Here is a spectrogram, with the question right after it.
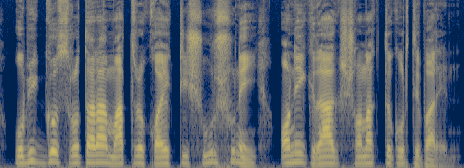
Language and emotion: Bengali, neutral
